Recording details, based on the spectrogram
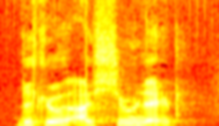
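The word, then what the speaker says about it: Dikaiosune (δικαιοσύνη): Now the word used there for justice in the original language was a word pronounced diakonos. Excuse me. Dikaiosune.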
